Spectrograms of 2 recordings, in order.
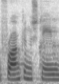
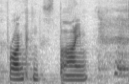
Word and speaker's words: Frankenstein: be Georg, and I'm sorry, I'm inadvertently saying Frankenstein because we all know why, of the Mel Brooks movie. Naturally, it is correctly pronounced Frankenstein.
